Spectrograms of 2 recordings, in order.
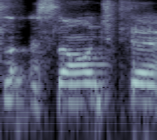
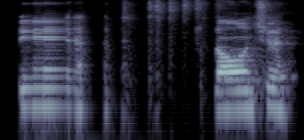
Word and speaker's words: Sláinte: So is that the correct pronunciation, Sláinte? Yeah, that's Sláinte, or Sláinte is how you'd say it.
